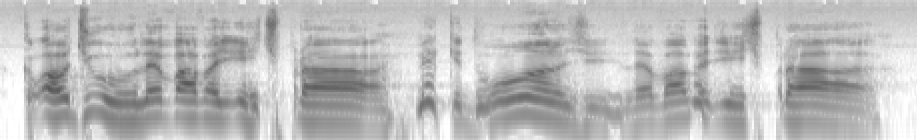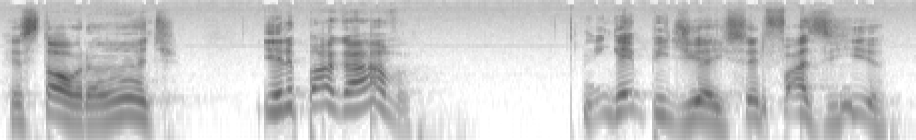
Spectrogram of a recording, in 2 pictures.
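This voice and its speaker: A male pastor from São Paulo preaching a sermon in a church, telling personal stories in a conversational way with frequent tag questions. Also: high-pitched. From São Paulo, Brazil. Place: church sanctuary.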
